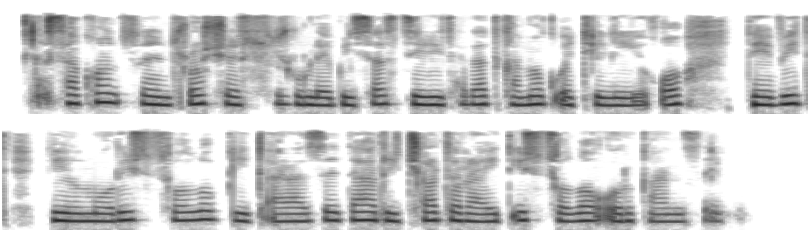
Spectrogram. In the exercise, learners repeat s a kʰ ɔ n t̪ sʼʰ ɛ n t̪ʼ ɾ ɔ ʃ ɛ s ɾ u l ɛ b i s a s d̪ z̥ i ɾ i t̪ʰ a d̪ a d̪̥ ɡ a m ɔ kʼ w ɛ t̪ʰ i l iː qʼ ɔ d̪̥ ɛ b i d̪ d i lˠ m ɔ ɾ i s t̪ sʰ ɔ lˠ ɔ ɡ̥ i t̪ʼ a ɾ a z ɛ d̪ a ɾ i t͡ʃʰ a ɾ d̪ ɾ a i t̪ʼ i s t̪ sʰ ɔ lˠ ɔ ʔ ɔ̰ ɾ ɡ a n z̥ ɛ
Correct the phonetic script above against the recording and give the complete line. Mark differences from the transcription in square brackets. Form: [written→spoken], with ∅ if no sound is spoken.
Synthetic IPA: s a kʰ ɔ n t̪ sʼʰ ɛ n t̪ʼ ɾ ɔ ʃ ɛ s ɾ u l ɛ b i s a s d̪ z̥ i ɾ i t̪ʰ a d̪ a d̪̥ ɡ a m ɔ kʼ w ɛ t̪ʰ i l iː qʼ ɔ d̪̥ ɛ [b→v] i d̪ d i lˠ m ɔ ɾ i s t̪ sʰ ɔ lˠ ɔ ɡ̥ i t̪ʼ a ɾ a z ɛ d̪ a ɾ i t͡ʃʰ a ɾ d̪ ɾ a i t̪ʼ i s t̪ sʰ ɔ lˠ ɔ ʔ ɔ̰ ɾ ɡ a n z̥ ɛ

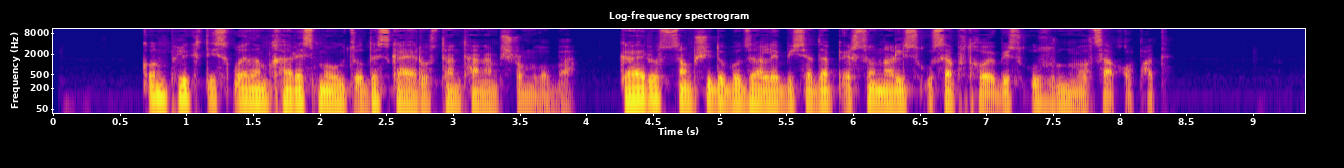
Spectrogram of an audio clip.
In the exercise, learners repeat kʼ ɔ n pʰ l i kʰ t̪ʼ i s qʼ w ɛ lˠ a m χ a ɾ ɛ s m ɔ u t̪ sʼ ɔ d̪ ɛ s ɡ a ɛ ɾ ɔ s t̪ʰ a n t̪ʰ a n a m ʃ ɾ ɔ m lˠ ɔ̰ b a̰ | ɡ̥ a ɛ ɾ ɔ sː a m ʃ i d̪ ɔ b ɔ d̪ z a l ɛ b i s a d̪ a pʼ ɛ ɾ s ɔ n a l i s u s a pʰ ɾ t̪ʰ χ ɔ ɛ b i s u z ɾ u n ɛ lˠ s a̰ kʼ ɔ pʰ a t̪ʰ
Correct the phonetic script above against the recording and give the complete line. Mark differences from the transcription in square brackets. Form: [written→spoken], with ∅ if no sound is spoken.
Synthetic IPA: kʼ ɔ n pʰ l i kʰ t̪ʼ i s qʼ w ɛ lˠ a m χ a ɾ ɛ s m ɔ u t̪ sʼ ɔ d̪ ɛ s ɡ a ɛ ɾ ɔ s t̪ʰ a n t̪ʰ a n a m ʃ ɾ ɔ m lˠ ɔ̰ b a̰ | ɡ̥ a ɛ ɾ ɔ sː a m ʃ i d̪ ɔ b ɔ d̪ z a l ɛ b i s a d̪ a pʼ ɛ ɾ s ɔ n a l i s u s a pʰ ɾ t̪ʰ χ ɔ ɛ b i s u z ɾ u n ɛ lˠ s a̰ [kʼ→qʼ] ɔ pʰ a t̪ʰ

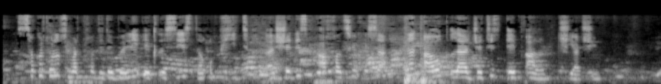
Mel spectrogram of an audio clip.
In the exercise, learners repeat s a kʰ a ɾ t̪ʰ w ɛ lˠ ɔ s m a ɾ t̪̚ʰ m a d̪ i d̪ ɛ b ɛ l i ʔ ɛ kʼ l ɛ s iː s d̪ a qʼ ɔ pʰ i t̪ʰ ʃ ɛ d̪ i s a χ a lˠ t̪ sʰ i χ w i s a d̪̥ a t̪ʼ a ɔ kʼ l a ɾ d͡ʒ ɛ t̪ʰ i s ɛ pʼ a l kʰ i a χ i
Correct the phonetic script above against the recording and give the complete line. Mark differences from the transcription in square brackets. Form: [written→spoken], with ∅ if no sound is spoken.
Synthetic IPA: s a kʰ a ɾ t̪ʰ w ɛ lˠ ɔ s m a ɾ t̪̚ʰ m a d̪ i d̪ ɛ b ɛ l i ʔ ɛ kʼ l ɛ s iː s d̪ a qʼ ɔ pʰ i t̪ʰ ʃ ɛ d̪ i s a χ a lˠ t̪ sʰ i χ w i s a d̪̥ a t̪ʼ a ɔ kʼ l a ɾ d͡ʒ ɛ t̪ʰ i s ɛ pʼ a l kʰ i a [χ→ʃ] i

